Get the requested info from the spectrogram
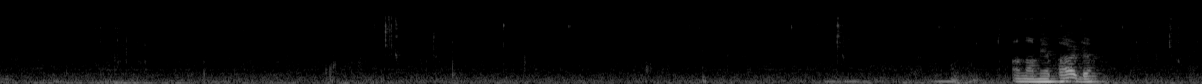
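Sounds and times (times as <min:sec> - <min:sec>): person chewing softly: 0:00.0 - 0:10.3, 0:11.0 - 0:12.0.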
